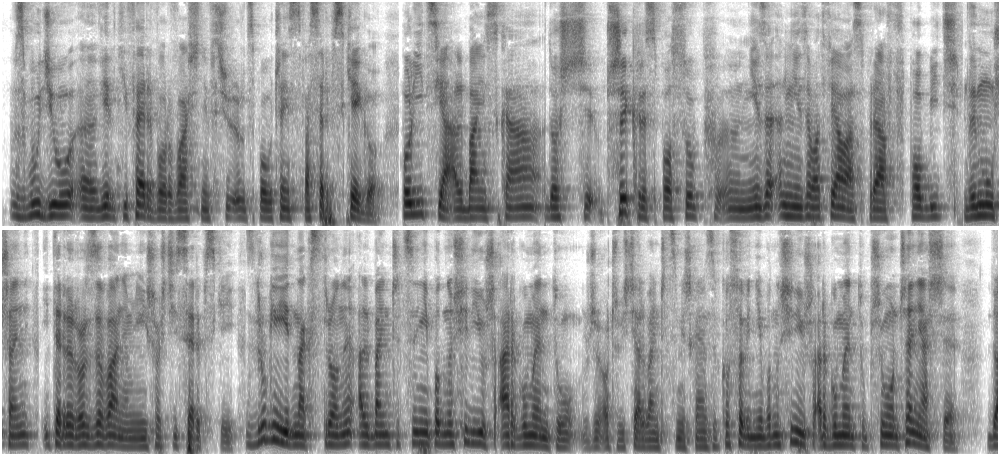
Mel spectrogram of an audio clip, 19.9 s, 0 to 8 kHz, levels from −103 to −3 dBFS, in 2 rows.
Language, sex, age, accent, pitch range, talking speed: Polish, male, 30-49, native, 110-135 Hz, 140 wpm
